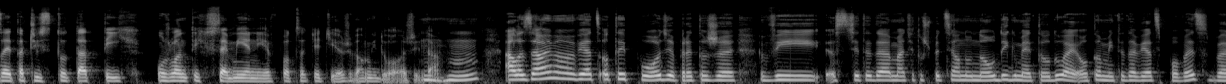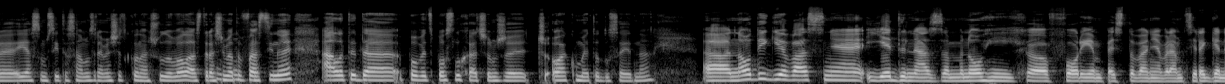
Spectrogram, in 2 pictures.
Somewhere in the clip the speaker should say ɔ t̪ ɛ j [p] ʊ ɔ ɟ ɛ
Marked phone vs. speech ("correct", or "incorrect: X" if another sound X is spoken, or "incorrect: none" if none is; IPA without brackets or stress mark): correct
